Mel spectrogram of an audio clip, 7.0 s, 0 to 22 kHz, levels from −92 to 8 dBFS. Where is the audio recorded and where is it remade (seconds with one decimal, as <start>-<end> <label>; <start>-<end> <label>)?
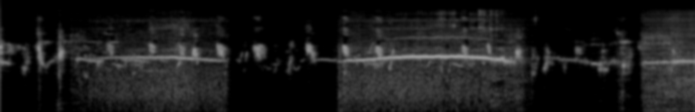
0.0-0.8 remade; 0.8-4.9 recorded; 4.9-7.0 remade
